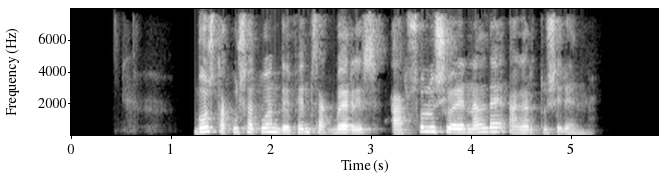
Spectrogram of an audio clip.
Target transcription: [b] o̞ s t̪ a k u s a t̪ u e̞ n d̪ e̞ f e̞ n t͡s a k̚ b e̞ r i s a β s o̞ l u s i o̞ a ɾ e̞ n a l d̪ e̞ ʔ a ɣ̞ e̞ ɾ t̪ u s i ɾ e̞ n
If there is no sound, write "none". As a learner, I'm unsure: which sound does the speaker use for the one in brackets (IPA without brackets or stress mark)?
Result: b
